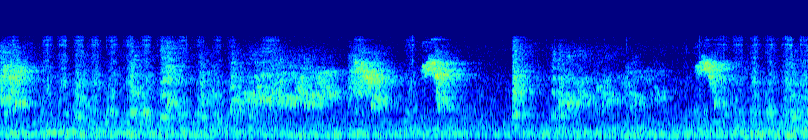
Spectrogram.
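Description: Pet birds chirping faintly: about five short chirps, each falling in pitch, with a faint scratch of a fine-tip ink pen on paper between them.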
